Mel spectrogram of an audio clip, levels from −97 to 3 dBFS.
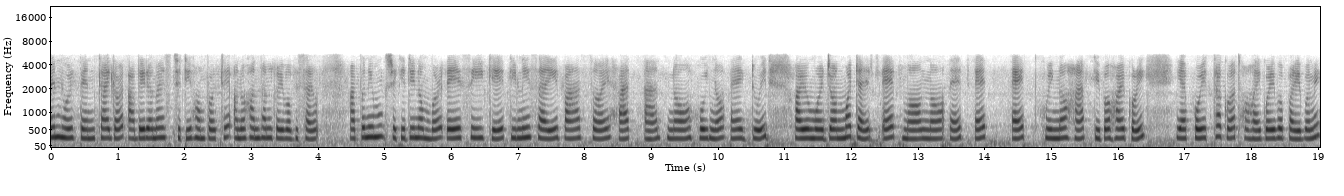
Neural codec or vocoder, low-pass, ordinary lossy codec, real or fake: codec, 24 kHz, 0.9 kbps, WavTokenizer, small release; 5.4 kHz; none; fake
